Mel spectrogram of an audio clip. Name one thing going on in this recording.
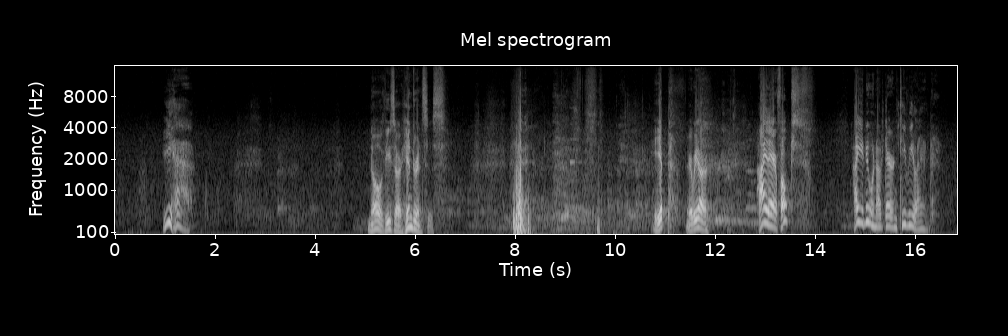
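An elderly man speaks with animation in a high, playful voice close to a microphone.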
